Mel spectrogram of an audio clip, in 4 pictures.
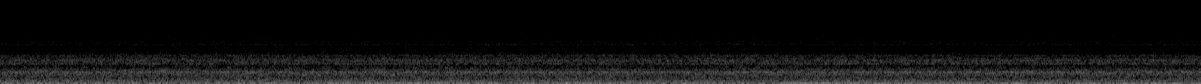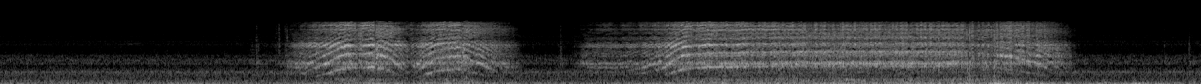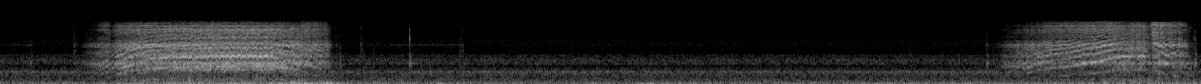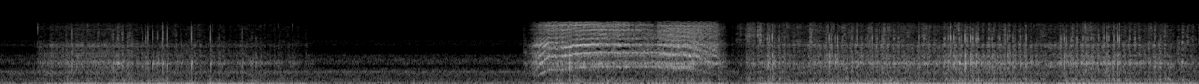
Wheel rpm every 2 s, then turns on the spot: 0, 0, 0, 0, 0, 0, 0, 70, 60, 150, 230, 40, 70, 120, 0, 0, 0, 90, 30, 10, 50, 130, 50, 50.
36-40 42-48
